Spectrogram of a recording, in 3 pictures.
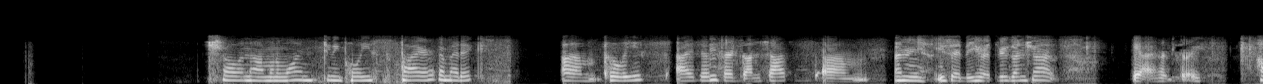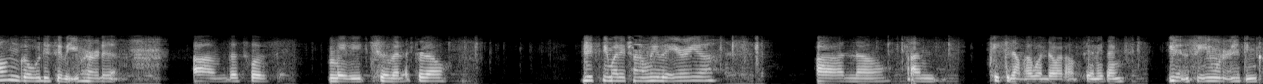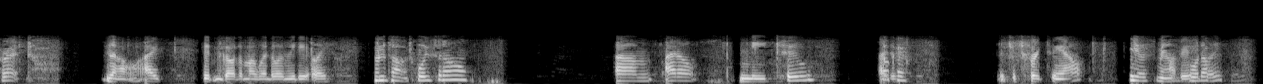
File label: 911 Call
